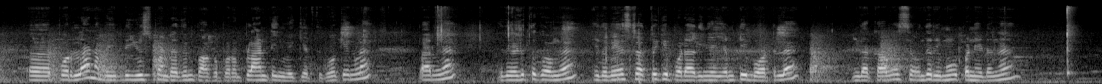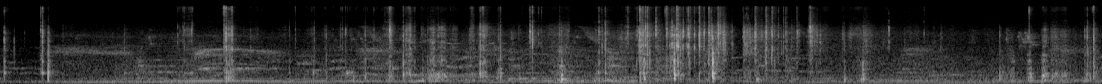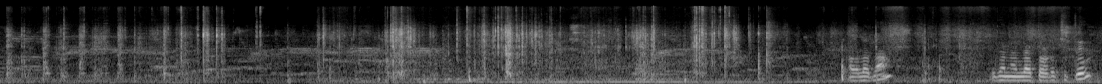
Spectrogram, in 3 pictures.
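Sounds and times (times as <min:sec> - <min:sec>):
plastic label crinkling: 0:10.6 - 0:33.0
scissors snipping: 0:12.8 - 0:20.4, 0:21.2 - 0:30.0.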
